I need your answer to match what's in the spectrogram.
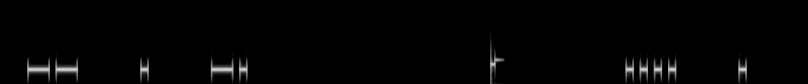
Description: Morse code, heard as a keyed tone, about 17 wpm, spaced as for 10 wpm, 700 Hz. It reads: MEN HE
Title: 3x Character Spacing - Top 200 Words - 17wpm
